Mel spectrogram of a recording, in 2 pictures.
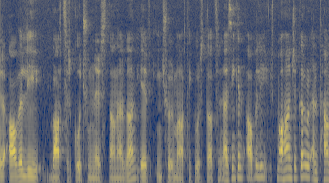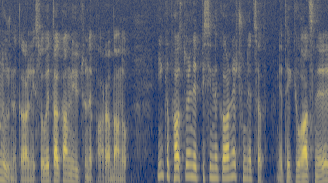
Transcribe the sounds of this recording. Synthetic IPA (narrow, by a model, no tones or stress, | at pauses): ɛɾɑvɛlibɑɾt͡sʰəɾkɔt͡ʃʰumnɛɾst̪ɑnɑlbɑnjɛvint͡ʃʰvɔɾmɑɾt̪ʰikʰvɔɾst̪ɑt͡sʰɛlɛ̰nɑjsiŋkʰənɑ̰vɛlipɑɦɑnd͡ʒəkɑɾvɔɾə̰nt̪ʰɑnuɾnəkɑ̰ɾnḭsɔ̰vɛt̪ɑkɑnmijut͡sʰjunɛpʰɑ̰rɑ̰bɑ̰nɔ̰ʁ | iŋkʰəpʰɑst̪ɔɾɛnɛt̪̚pisinəkɑɾnɛɾt͡ʃʰunɛt͡sʰɑv | jɛ̰t̪ʰɛɡjuʁɑt͡sʰinɛɾə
